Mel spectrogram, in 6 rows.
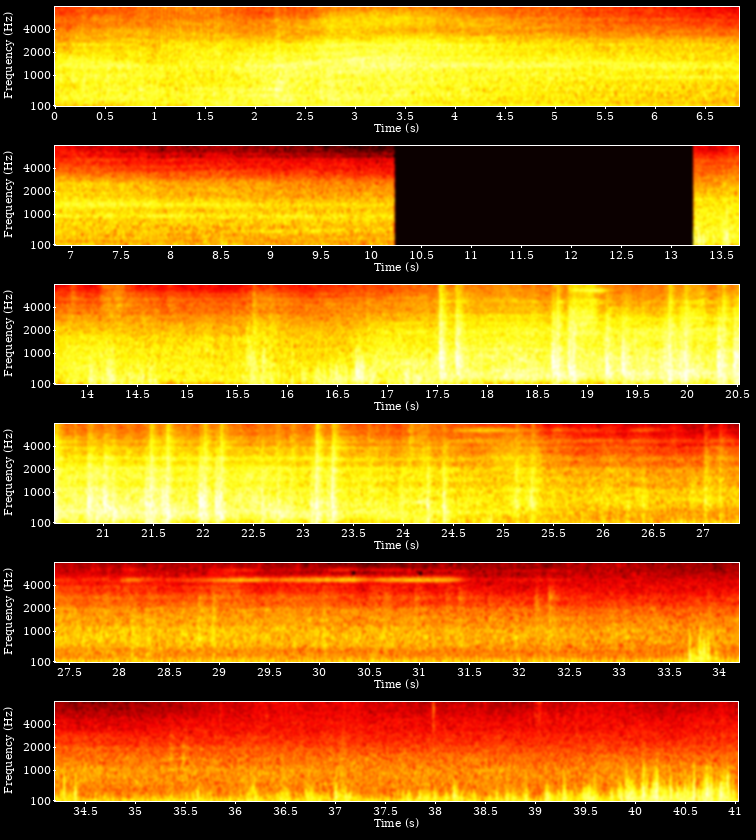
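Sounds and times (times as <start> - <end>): train wheels clacking over rail joints: 0.0 - 7.2, 17.2 - 37.2.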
